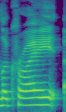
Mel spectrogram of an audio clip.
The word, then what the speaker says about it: La Croix: LaCroix is the perfect French pronunciation of the word, but it is a Wisconsin brand based off of the LaCroix River.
